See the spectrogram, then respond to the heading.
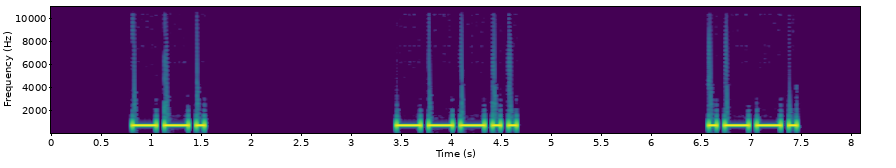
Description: Morse code, heard as a keyed tone, about 15 wpm, spaced as for 4 wpm, 700 Hz. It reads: G8P
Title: USA Call Signs - 4 Characters - 8x Character Spacing - 15wpm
